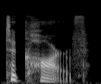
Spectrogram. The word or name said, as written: to carve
